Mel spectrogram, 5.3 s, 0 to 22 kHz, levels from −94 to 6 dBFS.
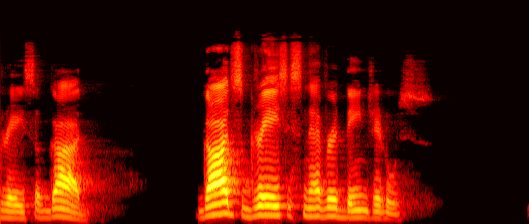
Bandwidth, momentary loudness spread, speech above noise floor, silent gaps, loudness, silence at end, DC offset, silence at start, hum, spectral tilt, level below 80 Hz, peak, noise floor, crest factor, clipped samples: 10.5 kHz; 18 LU; 48 dB; 1.51-1.95 s; -20 LUFS; 1.3 s; under 0.1%; 0 s; none; -4.5 dB/octave; -76 dBFS; 0 dBFS; -68 dBFS; 22 dB; under 0.1%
